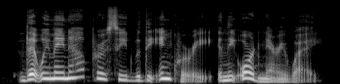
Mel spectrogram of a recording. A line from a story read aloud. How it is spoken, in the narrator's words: said Monsieur Fomeray, in an impressive tone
